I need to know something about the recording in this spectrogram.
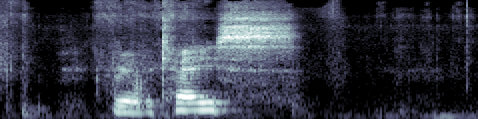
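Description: A page of a book is turned with a papery rustle.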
